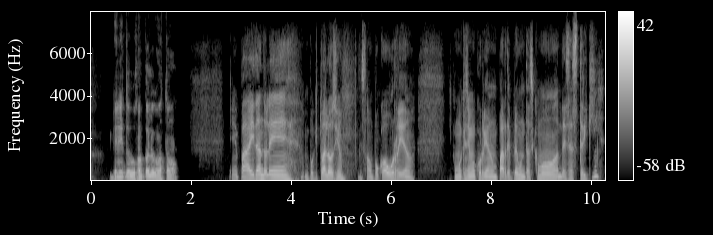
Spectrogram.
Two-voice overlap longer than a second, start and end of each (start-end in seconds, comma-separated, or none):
none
